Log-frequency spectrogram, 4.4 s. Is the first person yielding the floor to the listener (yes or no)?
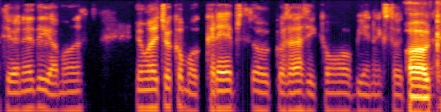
yes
